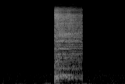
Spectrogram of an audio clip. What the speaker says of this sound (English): it is also an open hi-hat sound and sounds like this.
